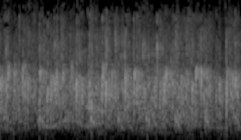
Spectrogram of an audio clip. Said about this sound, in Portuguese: Quero agradecer muitíssimo a presença dos nossos dois escritores maravilhosos. Queria pedir uma afetuosa salva de palmas a eles.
